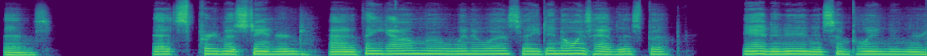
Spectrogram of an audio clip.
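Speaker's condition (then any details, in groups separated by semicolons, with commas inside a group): Parkinson's disease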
